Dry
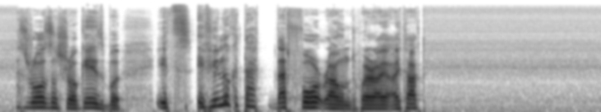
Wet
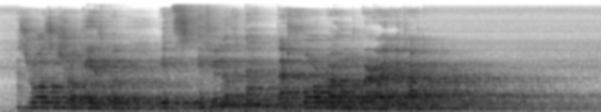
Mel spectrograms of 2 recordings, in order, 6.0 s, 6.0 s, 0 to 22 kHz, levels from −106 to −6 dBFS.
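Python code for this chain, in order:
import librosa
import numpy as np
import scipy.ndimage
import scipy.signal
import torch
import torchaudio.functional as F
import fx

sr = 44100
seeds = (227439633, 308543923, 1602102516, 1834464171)

y = fx.room_shoebox(x, sr, seeds[0], volume_m3=160.0, walls='hard', distance_m=0.63)
y = y * librosa.db_to_amplitude(1.5)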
